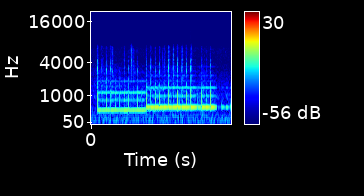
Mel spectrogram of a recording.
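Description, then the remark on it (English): A phone line ringing on a call, a steady low electronic ringback tone held for about two seconds with a faint rapid pulsing texture, heard alone at moderate volume. “It's ringing, y'all.”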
